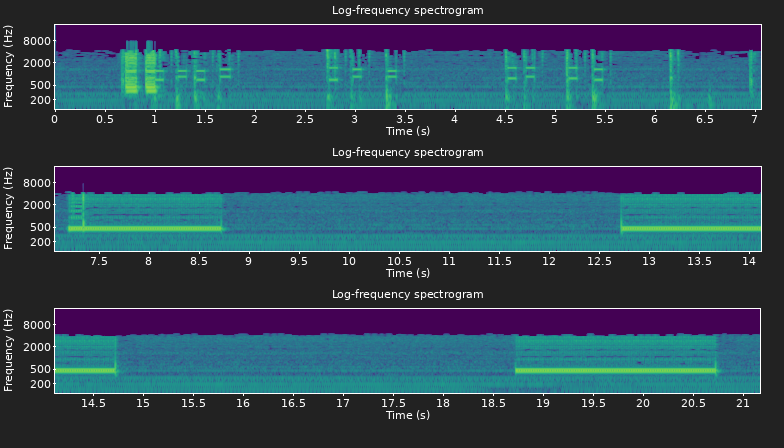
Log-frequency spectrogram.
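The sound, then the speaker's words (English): A telephone number is dialed as a quick string of touch-tone beeps. A steady electronic tone then follows in three long bursts, separated by quiet gaps. “You want to just dial it or talk about it first? Just dial it up.”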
